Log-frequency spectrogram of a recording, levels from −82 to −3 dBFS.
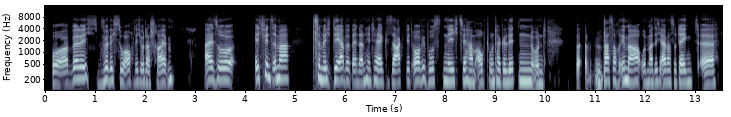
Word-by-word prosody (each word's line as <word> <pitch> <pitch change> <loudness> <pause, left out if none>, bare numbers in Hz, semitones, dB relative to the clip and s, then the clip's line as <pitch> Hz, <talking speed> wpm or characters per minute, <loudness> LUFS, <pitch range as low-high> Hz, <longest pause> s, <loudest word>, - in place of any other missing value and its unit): Boah, 155 0 +2
würde 210 +1 +4
ich 215 -2 -3 0.2
würde 195 +4 -1
ich 195 - -6
so 175 - -2
auch 175 0 +1
nicht 175 +1 -9
unterschreiben. 175 +3 0 0.6
Also, 195 -1 +3 0.4
ich 210 - +1
finde 245 -7 0
es - - +2
immer 210 0 +4 0.5
ziemlich 200 -4 0
derbe, 195 -1 +3
wenn 170 0 -2
dann 165 +2 +1
hinterher 190 -2 0
gesagt 170 +1 +1
wird: 185 - -8
„Oh, 190 +1 +3
wir 215 -1 -6
wussten 185 0 -6
nichts, 180 0 -2
wir 185 +1 0
haben 175 -1 0
auch 170 +1 0
drunter 180 +1 -4
gelitten“ 180 +1 -1
und 160 -2 -3 0.8
w - - -3 0.2
w - - -2
was 185 +1 +3
auch 185 - -2
immer 185 -1 +4
und 170 - -5
man 170 +1 0
sich 175 0 -4
einfach 175 0 +3
so 170 -1 -9
denkt, 170 +1 0
äh: 155 +1 +5
180 Hz, 190 wpm, -23 LUFS, 170-195 Hz, 0.8 s, äh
